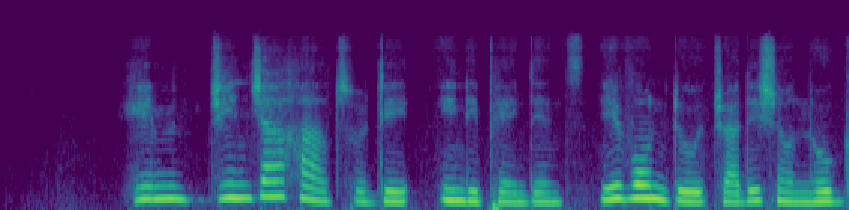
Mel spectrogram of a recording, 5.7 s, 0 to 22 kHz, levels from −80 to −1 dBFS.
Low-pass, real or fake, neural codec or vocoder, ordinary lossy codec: 10.8 kHz; fake; codec, 16 kHz in and 24 kHz out, 0.6 kbps, FocalCodec, streaming, 2048 codes; Opus, 24 kbps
